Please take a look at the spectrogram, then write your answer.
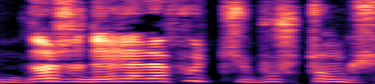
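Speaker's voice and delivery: mock-heated, arguing squabble tone. Retelling people arguing in a car, retelling a heated argument. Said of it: "en train de s'embrouiller".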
